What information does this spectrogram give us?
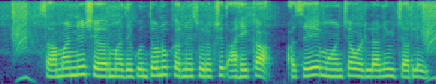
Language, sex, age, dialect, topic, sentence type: Marathi, female, 31-35, Standard Marathi, banking, statement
